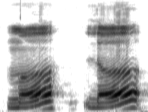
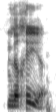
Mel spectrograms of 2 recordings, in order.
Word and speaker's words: Mulukhiya: Would you believe me if I said it'll actually taste better if you pronounced it right? Let's try it. Mulukhiya. Mulukhiya. That was great. Mulukhiya.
